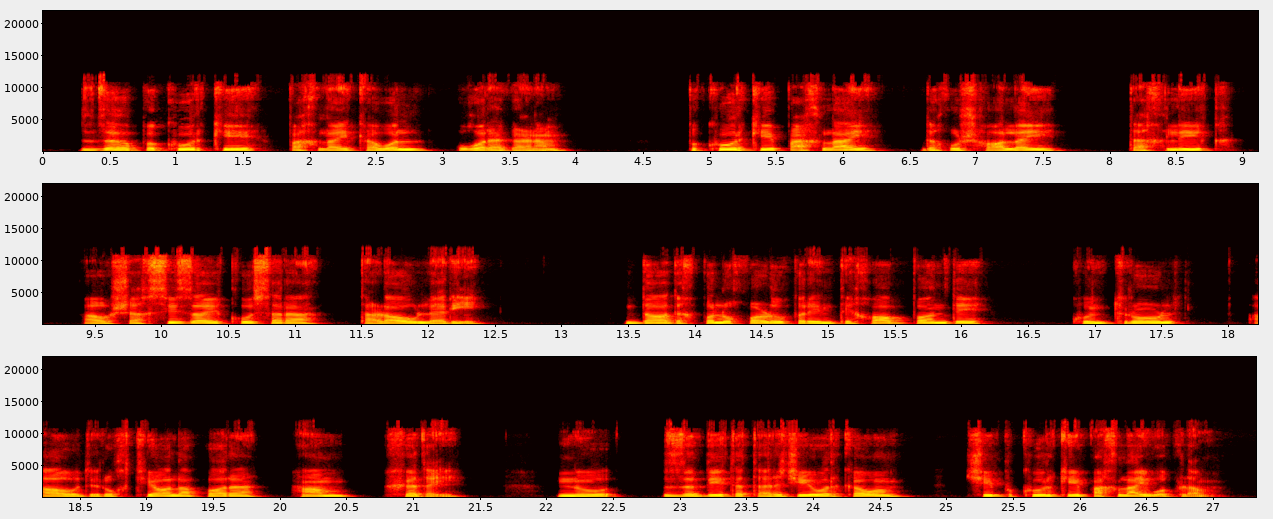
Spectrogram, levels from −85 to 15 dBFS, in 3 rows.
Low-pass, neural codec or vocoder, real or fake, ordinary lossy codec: 10.8 kHz; none; real; Opus, 24 kbps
